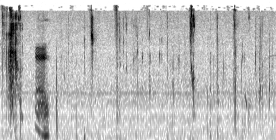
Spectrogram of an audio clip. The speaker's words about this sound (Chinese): 妹妹也很会玩嘛，先是嚼碎了，在嘴里弄成一个小团，才一点点吐出来。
